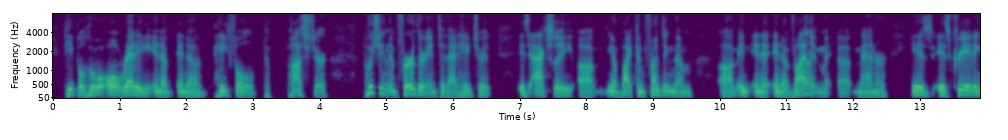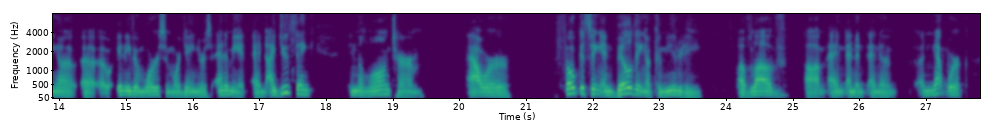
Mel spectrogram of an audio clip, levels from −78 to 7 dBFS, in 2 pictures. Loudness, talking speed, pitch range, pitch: -22 LUFS, 155 wpm, 125-150 Hz, 135 Hz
